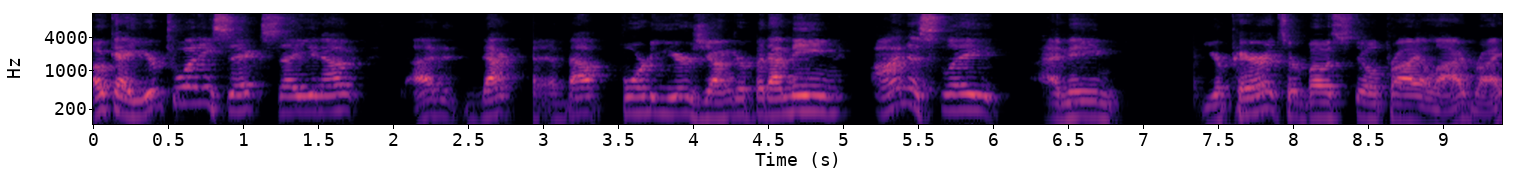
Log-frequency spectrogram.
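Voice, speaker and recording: A man with a high-pitched voice and lively intonation, speaking at a moderate pace with an American accent. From US South, North Carolina. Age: 60s. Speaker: veteran rock climber and artist. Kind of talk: interview. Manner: halting, with many repetitions; animated.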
